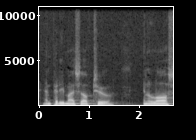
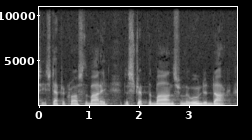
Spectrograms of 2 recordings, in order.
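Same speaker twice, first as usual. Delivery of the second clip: ordinary delivery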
